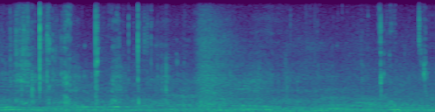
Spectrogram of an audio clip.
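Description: Mouth-close crunching and chewing of crispy fried chicken, the batter coating crackling in many small sharp clicks, over faint background voices.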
